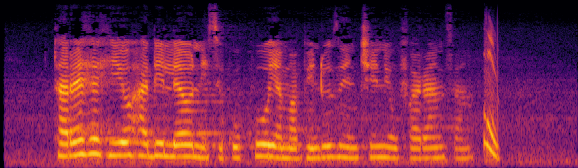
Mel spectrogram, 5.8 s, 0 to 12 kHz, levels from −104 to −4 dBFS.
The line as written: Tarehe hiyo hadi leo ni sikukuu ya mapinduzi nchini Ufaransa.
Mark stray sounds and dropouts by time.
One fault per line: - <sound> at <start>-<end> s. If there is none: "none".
- chirp at 4.8-5.0 s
